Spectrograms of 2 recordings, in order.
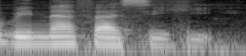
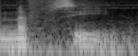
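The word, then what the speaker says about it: بنفَسه: Yajudu binafasihi atau binafasihi. Nah, nafas itu bacanya, bukan nafsihi.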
